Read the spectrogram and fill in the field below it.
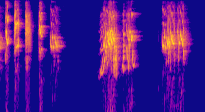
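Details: Budgerigar song: bursts of scratchy, chattering high chirps in quick clusters, a run of five short notes, then pauses and two further warbling groups, in a quiet indoor setting.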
